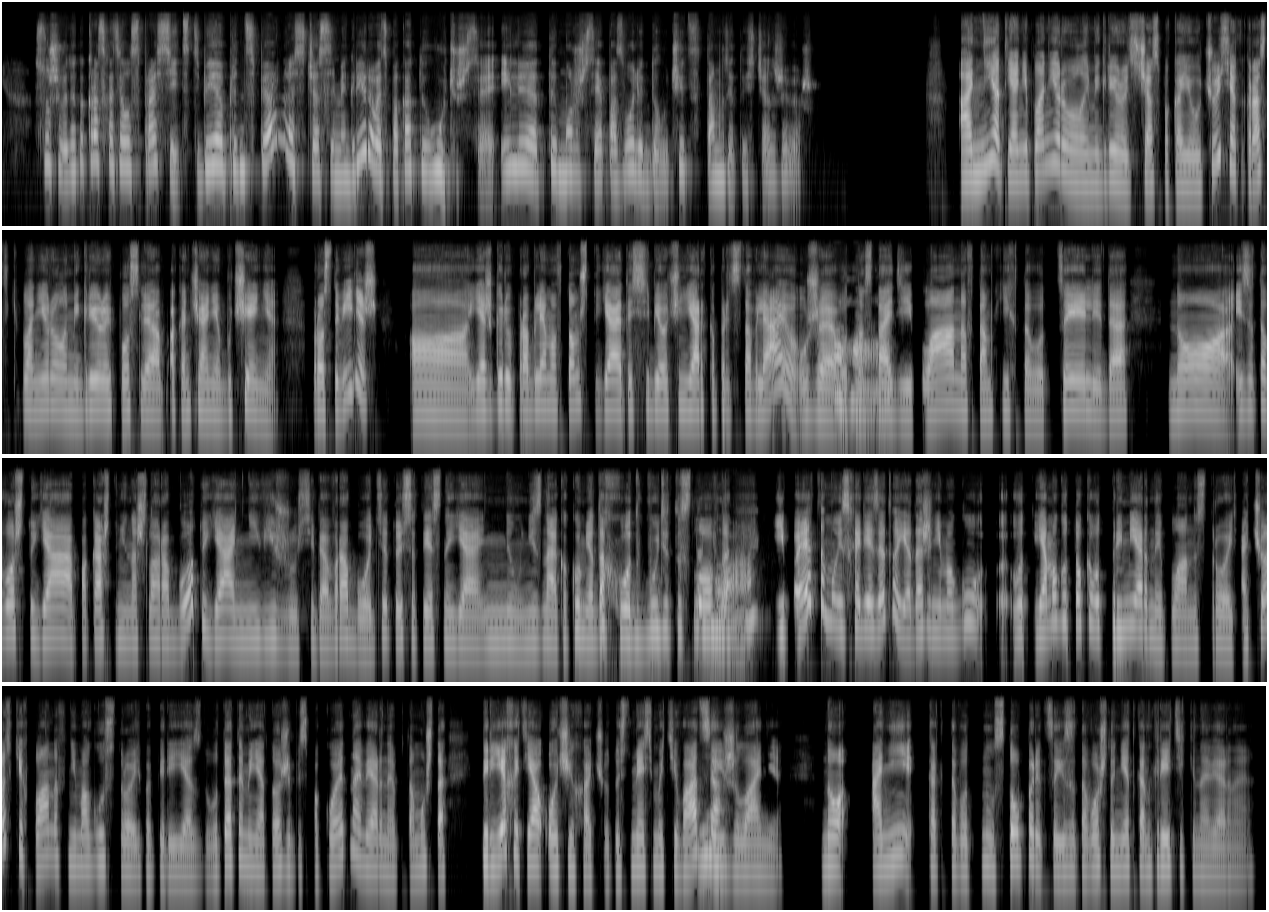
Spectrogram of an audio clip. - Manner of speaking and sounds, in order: none
- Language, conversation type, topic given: Russian, advice, Как мне найти дело или движение, которое соответствует моим ценностям?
